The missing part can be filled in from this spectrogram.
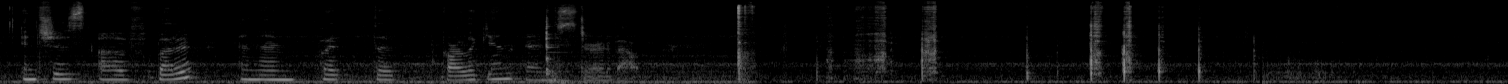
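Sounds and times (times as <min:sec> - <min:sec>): faint steady hum: 0:00.0 - 0:15.0
utensil scraping and knocking pan: 0:08.2 - 0:09.5.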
